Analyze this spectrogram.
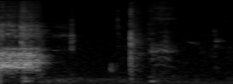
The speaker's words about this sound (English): that's the Mayan death whistle. Oh, that's so cool.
